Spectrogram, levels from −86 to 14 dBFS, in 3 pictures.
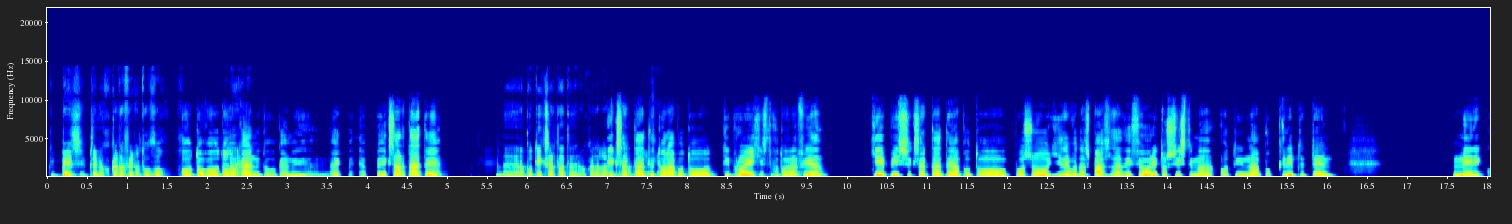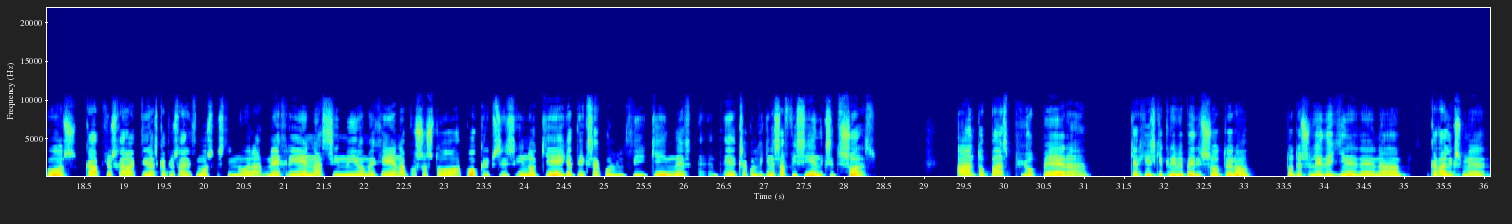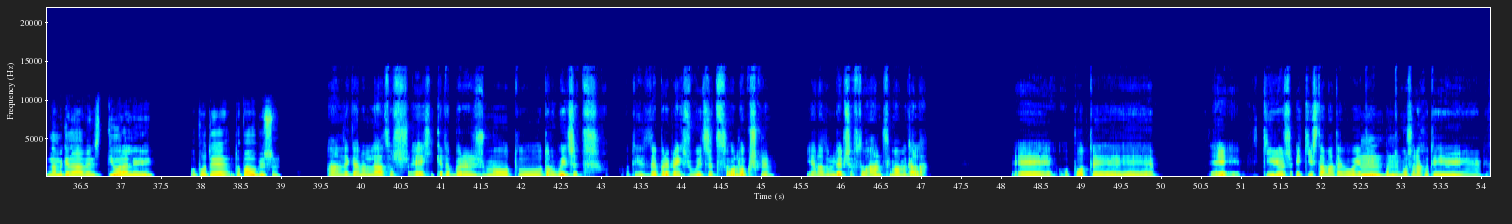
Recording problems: none

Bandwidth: 14.5 kHz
